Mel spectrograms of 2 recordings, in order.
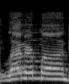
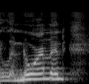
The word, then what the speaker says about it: Lenormand: this ation tool so if we were in France we would say l because that's how they say it but here you can say lonand you can say Len norand you are not wrong however you okay well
